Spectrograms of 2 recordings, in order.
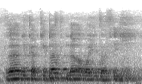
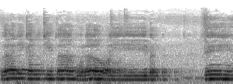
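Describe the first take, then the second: First: The word raib ends with an a vowel. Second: The word raib ends without a final vowel. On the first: "Kita lebih seringnya la raiba fihi" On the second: "Jarang membaca la raib"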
